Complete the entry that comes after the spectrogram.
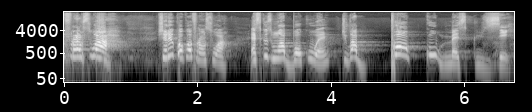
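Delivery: put-on loud African-accented protest, slowing at the end; weary wife reverting to her African accent. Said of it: "j'ai repris mon accent africain, j'étais fatigué".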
